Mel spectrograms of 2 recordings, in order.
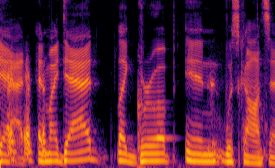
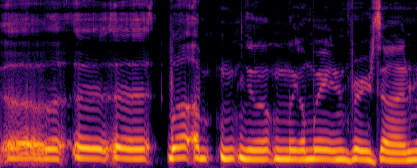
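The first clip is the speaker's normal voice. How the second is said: put-on a lightly raised, hesitant kid stammering out an excuse; nervous stammer; 5 semitones higher than usual. Stoner kid caught by his friend's dad, nervously stammering. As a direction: stall and fumble like a scared teen.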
